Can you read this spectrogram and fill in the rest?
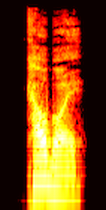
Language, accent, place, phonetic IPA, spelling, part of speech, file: German, Germany, Berlin, [ˈkaʊ̯bɔɪ̯], Cowboy, noun, De-Cowboy.ogg
- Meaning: cowboy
